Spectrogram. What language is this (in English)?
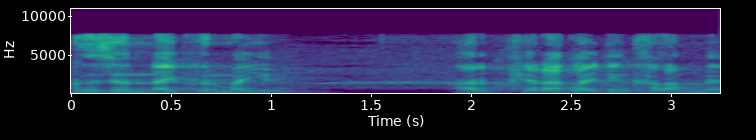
Bodo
